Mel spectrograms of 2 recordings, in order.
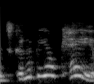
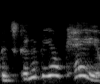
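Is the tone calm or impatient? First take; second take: impatient; impatient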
